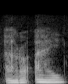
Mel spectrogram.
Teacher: Tidak jadi matobi'i, tidak jadi panjang. Kayak a dan i jadi diptong ai.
